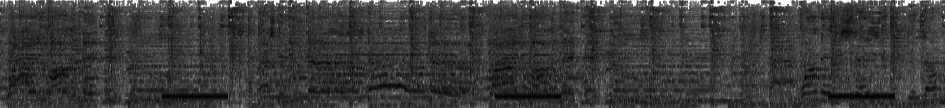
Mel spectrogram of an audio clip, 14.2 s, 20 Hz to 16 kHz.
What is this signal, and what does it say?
Ringback tone (Europe, 425 Hz), with noise.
